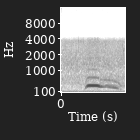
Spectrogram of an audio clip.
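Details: Late-afternoon hoot from a male Eurasian eagle-owl calling his mate from near the nest on 17 February 2023: one low, resonant note, steady at first and then easing downward as it fades out.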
